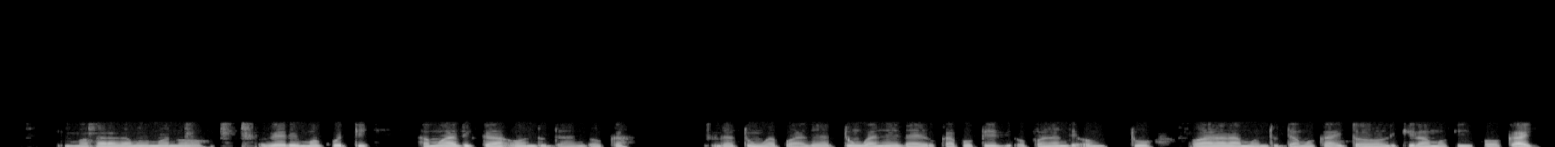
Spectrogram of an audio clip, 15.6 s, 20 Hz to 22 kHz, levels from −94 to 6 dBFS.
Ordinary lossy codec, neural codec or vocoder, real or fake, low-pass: Opus, 32 kbps; none; real; 3.6 kHz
